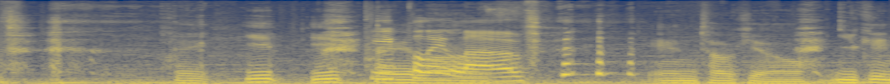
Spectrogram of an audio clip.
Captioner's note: laughing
